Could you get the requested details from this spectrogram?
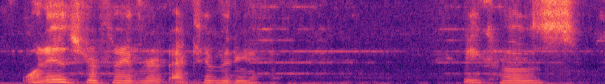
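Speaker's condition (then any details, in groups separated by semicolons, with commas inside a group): Cerebral palsy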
